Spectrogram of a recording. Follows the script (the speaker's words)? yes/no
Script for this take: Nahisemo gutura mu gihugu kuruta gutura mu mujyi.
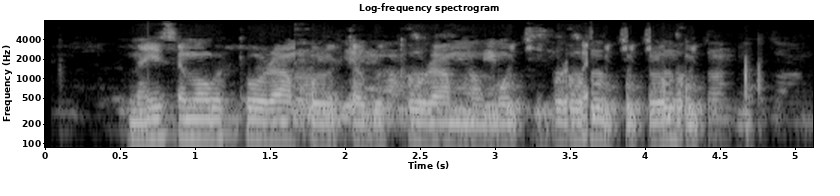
no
